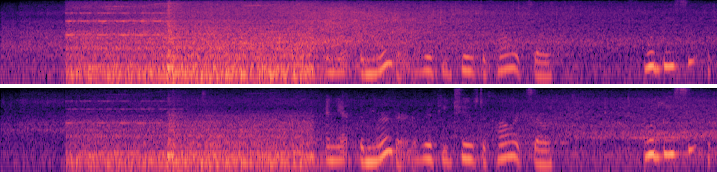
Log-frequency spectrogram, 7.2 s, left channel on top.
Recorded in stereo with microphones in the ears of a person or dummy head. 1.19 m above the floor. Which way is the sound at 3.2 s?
5° right (ahead or behind).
